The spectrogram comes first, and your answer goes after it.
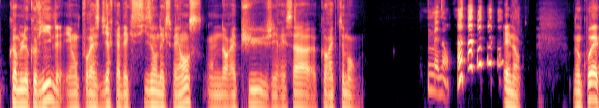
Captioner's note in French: rires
